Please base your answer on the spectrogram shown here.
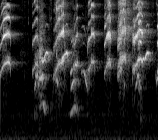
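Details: Pet parrot at home, kept near a baby, giving a run of harsh, bright squawking calls in short bursts, each rising and falling with strong overtones, separated by brief pauses.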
